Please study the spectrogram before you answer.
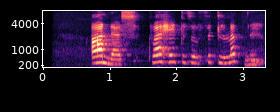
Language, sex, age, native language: Icelandic, female, 11, Icelandic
